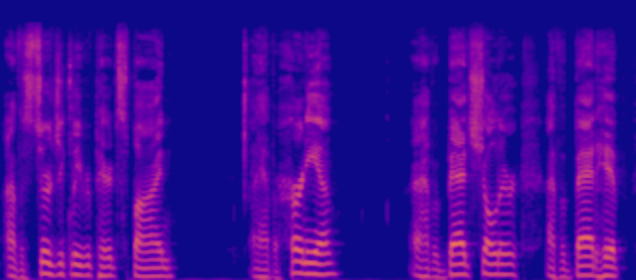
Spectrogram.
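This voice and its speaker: Older male podcast host with a head cold, stuffy and low-key, dark mellow tone, dry close sound. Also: no echo. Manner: halting, subdued, with pauses and fillers. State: congested from a cold. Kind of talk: personal confessional monologue.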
